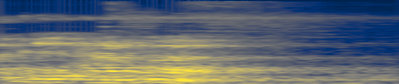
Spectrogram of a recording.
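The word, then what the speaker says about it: العفاف: Yang pertama al-afaf, ya, bi fathil ain. Ainnya fathah tuh. Ya, kalau pegang kitab ini tahu nih. Ya, ainnya bacanya fathah, bukan kasrah.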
